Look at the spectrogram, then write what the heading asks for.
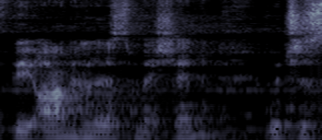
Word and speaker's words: Angeles: It's the Angeles mission, which is spelled the same as Los Angeles, except you say Angeles is how it's pronounced.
